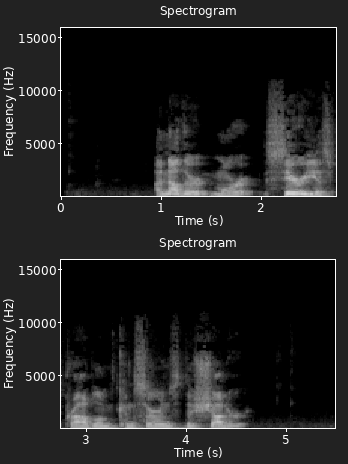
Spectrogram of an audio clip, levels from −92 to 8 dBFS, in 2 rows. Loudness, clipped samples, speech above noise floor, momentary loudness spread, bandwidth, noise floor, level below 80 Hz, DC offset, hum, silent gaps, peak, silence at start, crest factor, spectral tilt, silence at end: -24 LUFS; under 0.1%; 48 dB; 14 LU; 9.6 kHz; -72 dBFS; -70 dBFS; under 0.1%; none; none; -6 dBFS; 0.95 s; 20 dB; -6 dB/octave; 0.9 s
